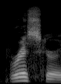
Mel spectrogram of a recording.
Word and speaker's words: Brisker: Brisker, that's how you say it.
